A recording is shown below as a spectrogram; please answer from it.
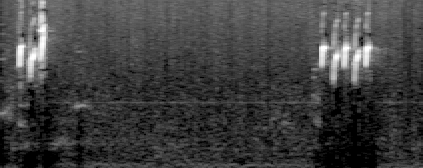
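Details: European goldfinch, mama binette song style: two short bursts of high, sharp chirps, three notes then four, separated by a quiet gap of nearly three seconds.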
